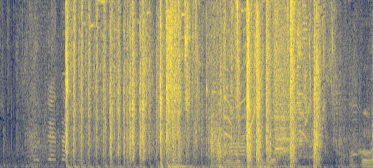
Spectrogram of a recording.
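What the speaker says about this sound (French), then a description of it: "On me tire dessus." Rapid automatic gunfire bursts in Call of Duty: Warzone, loud dense volleys crackling continuously after a brief quiet start, with no voices.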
